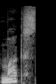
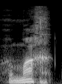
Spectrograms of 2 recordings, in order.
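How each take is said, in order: First: The name ends with a 'ks' sound. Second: The name ends with a throaty 'kh' sound. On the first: The letters are read as Latin letters. "Почему-то все говорят «Макс»" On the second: The letters are read as Russian letters. "но мы по-русски же, я надеюсь"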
